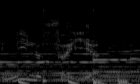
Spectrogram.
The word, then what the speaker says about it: millefeuille: In French, this would be pronounced millefeuille.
